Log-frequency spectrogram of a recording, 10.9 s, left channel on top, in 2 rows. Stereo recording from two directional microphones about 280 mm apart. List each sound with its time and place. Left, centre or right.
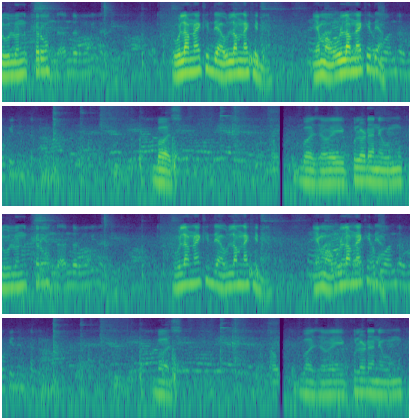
0.0 s speech: centre
1.0 s speech: right
2.3 s speech: centre
7.5 s speech: centre
9.5 s speech: centre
